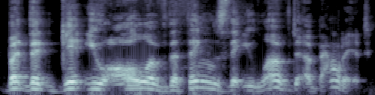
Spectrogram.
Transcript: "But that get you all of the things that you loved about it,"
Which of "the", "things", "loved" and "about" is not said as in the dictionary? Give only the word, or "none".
none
